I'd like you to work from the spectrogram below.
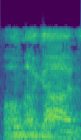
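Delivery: loud mock-mortified exclamation; embarrassed outcry. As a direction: cry out at your own embarrassment. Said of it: "I was so embarrassed".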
